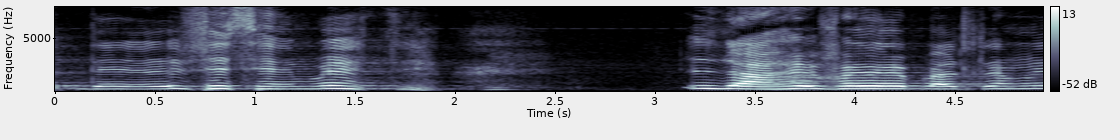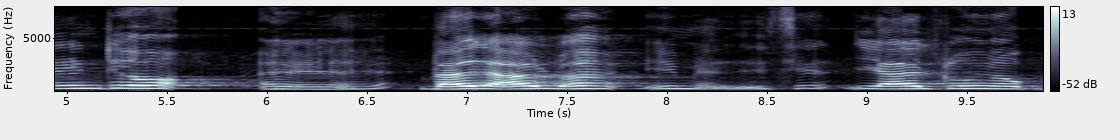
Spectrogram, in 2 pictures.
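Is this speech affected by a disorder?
Yes: severe cerebral palsy.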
